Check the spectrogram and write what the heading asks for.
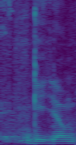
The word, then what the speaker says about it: Guillaume: Guillaume. Vale, pues muchas gracias y buenos días a todas y todos. Me llamo efectivamente Guillaume, tú lo has pronunciado muy bien, así que enhorabuena.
